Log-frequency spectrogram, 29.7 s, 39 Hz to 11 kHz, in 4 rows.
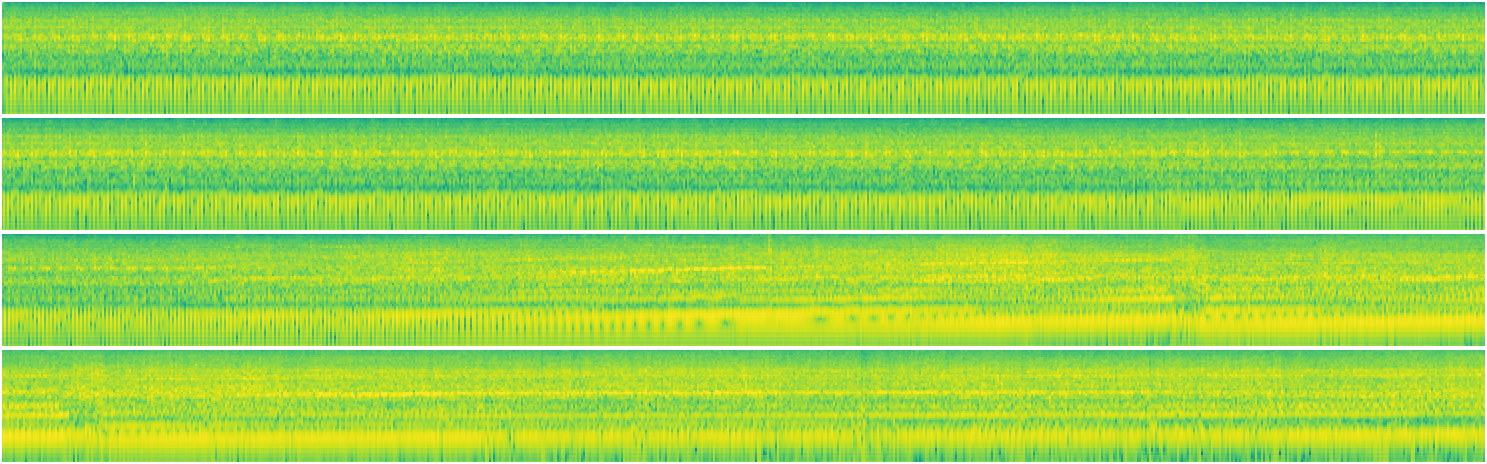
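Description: Yamaha R6's inline-four engine idling steadily, then pulling away. The revs climb and drop sharply twice with the upshifts, then hold steady as the bike cruises near the end.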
